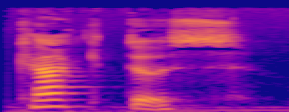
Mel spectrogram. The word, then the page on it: kaktus: [k'ak:tus]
